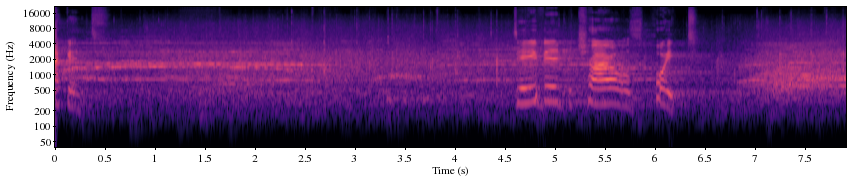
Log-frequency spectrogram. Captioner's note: applause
